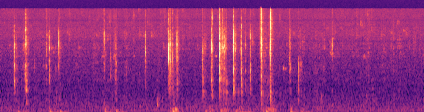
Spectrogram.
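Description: Chewing food close to the microphone: faint, irregular small mouth clicks and smacks, bunched in the middle.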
